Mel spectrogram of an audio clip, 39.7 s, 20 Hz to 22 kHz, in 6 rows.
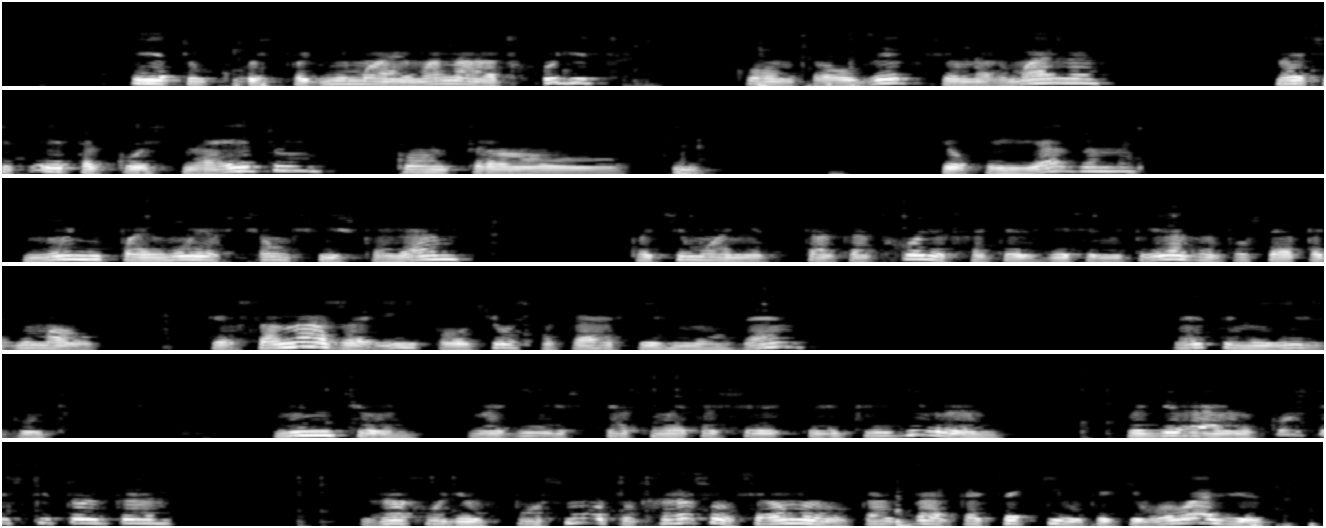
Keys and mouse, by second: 1.2 g, 2.7 click, 4.0 ctrl+z, 6.5 click, 9.9 ctrl+p, 12.3-14.0 middle drag, 16.6-17.8 middle drag, 18.8 middle click, 22.4-23.6 middle drag, 27.9-29.9 drag, 31.8 click, 33.0 click, 34.4 click, 36.2-37.2 drag, 39.4 g.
